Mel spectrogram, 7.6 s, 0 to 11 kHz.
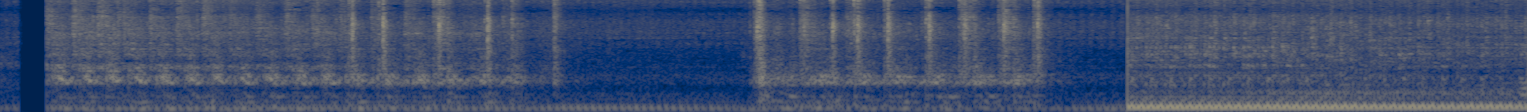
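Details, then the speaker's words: Mark 1 VW Golf with mechanical fuel injection, old gas and blown head gasket: starter churns steadily about three and a half turns a second for several seconds before the engine catches and roars; two blown fuses found. Long cranking before start. "but we just needed to crank it a whole bunch and it eventually started"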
